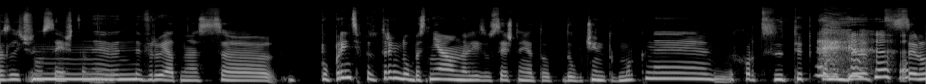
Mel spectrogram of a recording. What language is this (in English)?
Bulgarian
